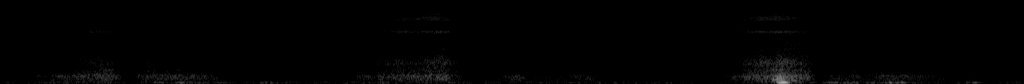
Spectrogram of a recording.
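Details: Close-up recording of a puppy in deep sleep: soft, rhythmic low snores, about three breaths in ten seconds, with a louder snort-like snore near the end.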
